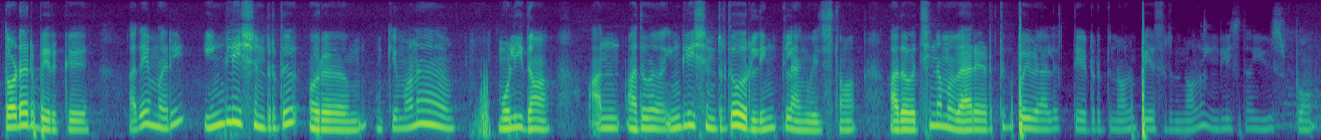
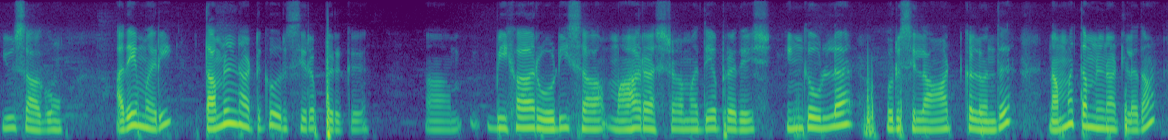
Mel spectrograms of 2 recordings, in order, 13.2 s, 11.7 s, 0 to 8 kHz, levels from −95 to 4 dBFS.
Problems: background sounds at intervals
